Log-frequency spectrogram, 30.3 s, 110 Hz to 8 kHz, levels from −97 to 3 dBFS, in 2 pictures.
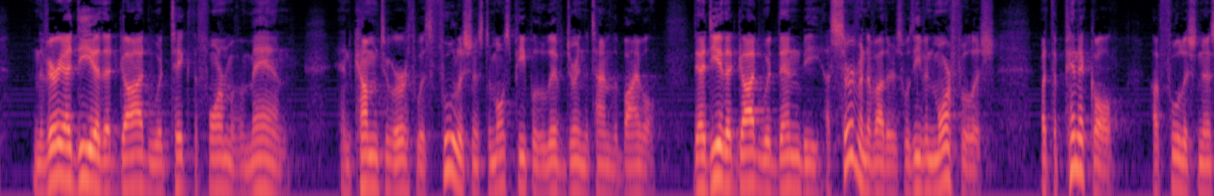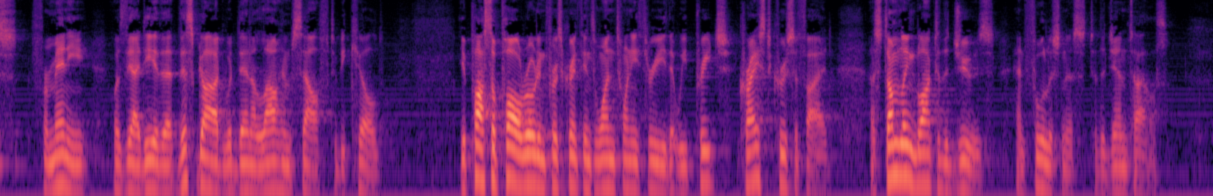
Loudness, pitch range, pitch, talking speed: -29 LUFS, 95-130 Hz, 115 Hz, 175 wpm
